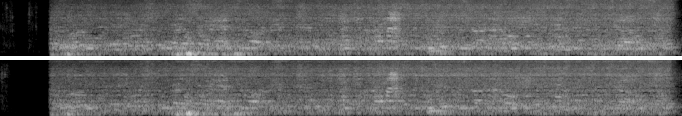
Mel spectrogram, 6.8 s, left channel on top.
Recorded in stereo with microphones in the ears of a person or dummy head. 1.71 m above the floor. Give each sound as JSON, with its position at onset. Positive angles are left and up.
{"t": 0.5, "sound": "frying", "side_deg": -5, "distance_m": 1.4}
